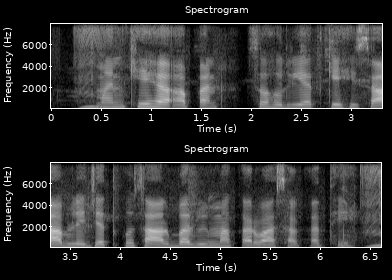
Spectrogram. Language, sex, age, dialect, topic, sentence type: Chhattisgarhi, female, 25-30, Eastern, banking, statement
